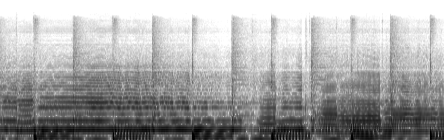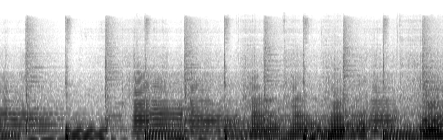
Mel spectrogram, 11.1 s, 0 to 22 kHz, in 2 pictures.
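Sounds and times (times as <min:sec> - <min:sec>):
backing track with bass and beat: 0:00.0 - 0:11.0
tenor saxophone melody: 0:00.0 - 0:11.0.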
